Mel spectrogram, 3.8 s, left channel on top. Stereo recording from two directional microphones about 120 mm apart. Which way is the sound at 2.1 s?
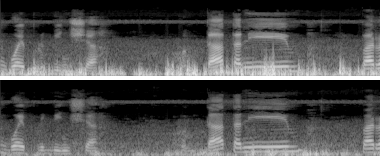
10° left (ahead or behind).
